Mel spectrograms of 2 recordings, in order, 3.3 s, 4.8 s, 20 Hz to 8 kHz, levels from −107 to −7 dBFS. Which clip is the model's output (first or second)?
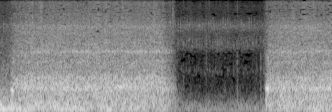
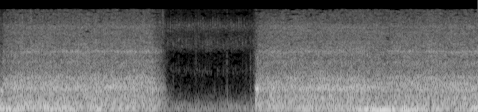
second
